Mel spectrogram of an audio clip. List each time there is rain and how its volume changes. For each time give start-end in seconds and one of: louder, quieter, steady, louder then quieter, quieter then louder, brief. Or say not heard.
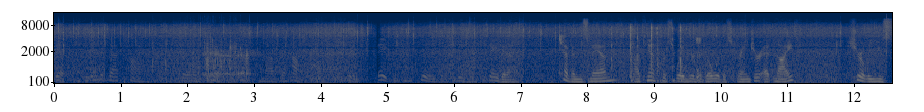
0.0-12.5 steady.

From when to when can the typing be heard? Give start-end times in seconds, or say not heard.
1.4-3.0, 7.5-9.8.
